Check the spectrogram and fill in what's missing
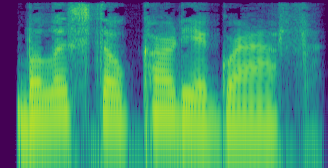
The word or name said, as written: ballistocardiograph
